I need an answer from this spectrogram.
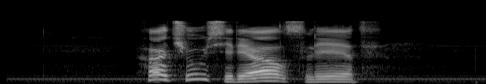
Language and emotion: Russian, sad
